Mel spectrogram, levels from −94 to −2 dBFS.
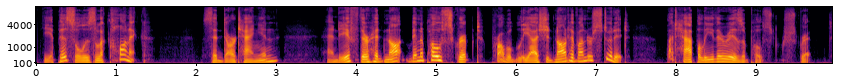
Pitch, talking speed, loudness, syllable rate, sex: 145 Hz, 165 wpm, -21 LUFS, 5.6 syllables/s, male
